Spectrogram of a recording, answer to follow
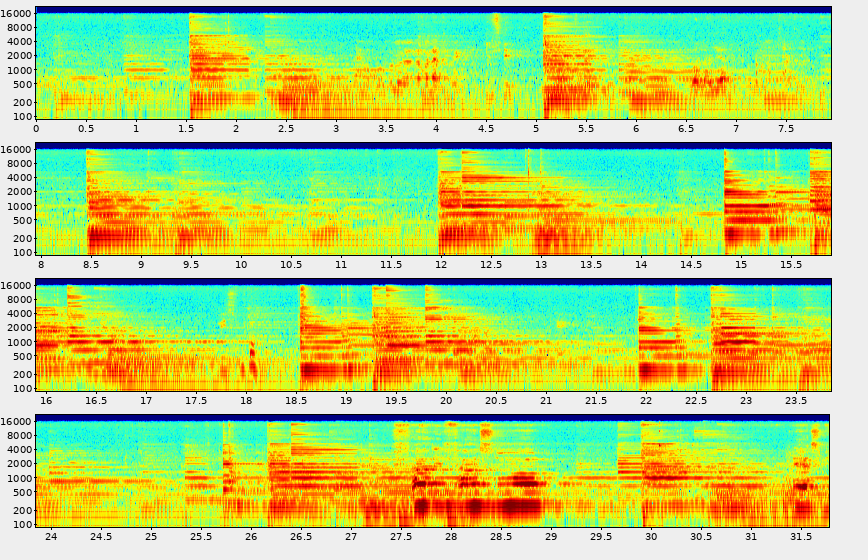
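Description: Steel-string acoustic guitar played solo, chords struck and left to ring and fade, a fresh chord every two to three seconds.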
